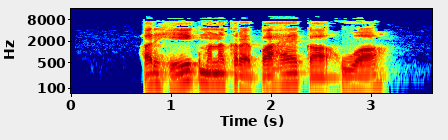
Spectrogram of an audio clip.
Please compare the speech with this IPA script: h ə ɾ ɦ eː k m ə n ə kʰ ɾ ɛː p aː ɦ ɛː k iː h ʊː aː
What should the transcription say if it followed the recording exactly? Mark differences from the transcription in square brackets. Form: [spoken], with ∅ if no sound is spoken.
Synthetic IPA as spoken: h ə ɾ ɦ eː k m ə n ə kʰ ɾ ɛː p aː ɦ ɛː k [aː] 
